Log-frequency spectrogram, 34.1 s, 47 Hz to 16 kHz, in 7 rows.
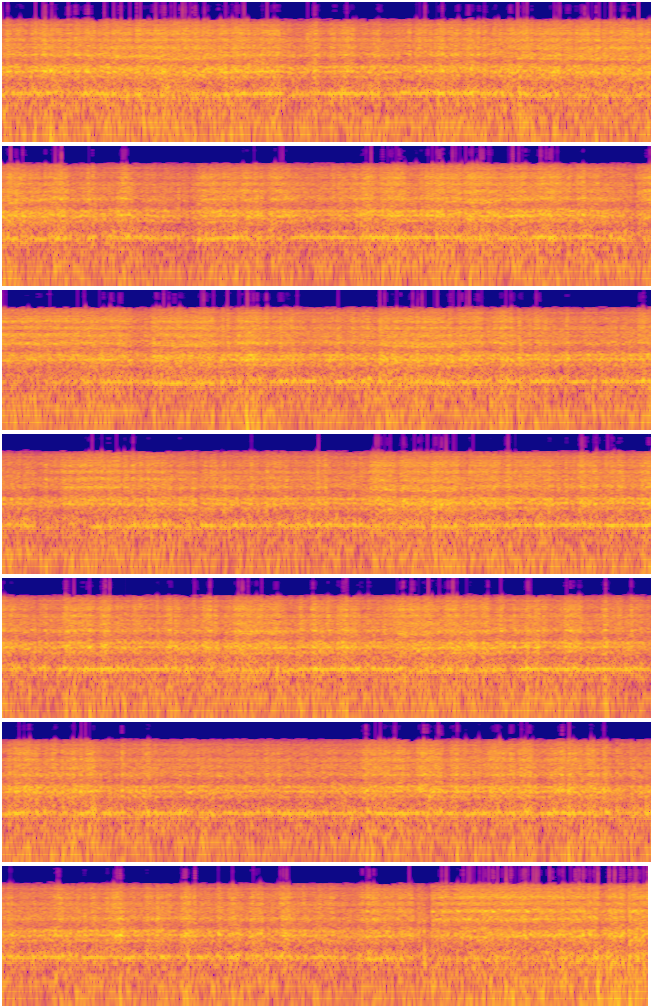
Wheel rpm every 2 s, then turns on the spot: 220, 230, 220, 230, 230, 220, 220, 230, 220, 230, 230, 230, 230, 230, 240, 240, 220.
none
